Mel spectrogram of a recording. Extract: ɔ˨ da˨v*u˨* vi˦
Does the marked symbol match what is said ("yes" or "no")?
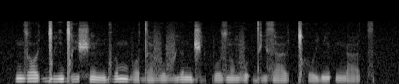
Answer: no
